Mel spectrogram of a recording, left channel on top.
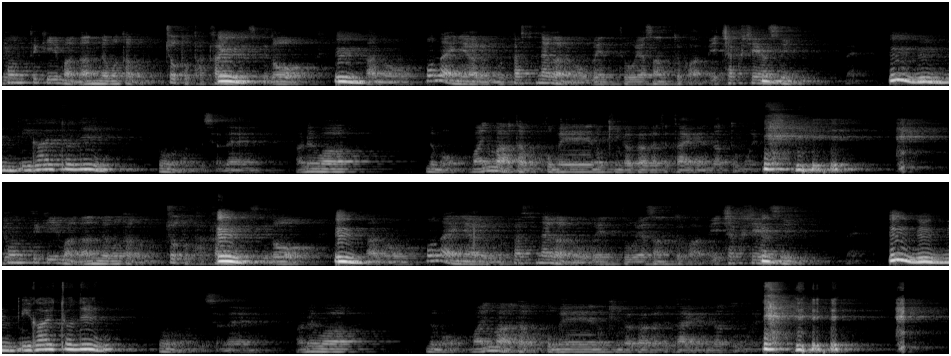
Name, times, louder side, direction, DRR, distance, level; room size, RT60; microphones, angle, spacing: voice 1, 0.0-3.0 3.6-8.0 8.4-8.5 11.0-12.0 12.4-12.9 13.7-17.1, left 1 dB, 45° left, 2 dB, 1.2 m, -34 dB
voice 2, 3.3-3.6 7.6-7.8 8.9-10.6 17.1-17.8 18.4-18.5, right 4 dB, 55° right, 9 dB, 0.6 m, -18 dB
13.5 x 6.0 x 4.6 m, 1.1 s
head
